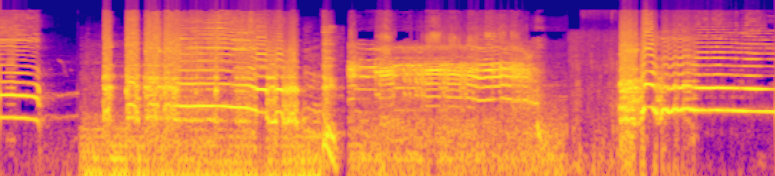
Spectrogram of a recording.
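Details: Rooster crows from a compilation of over a hundred heritage chicken breeds, several overlapping long harmonic calls with stepped openings and sustained wavering endings, spliced together with some noisy segments between.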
